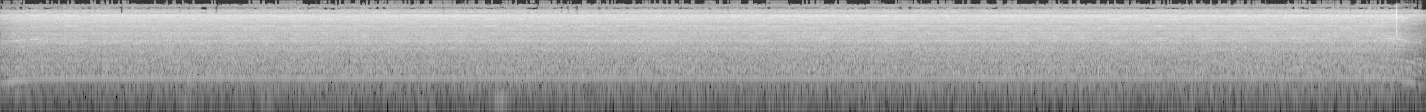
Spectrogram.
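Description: A steady, loud blowing roar with a constant whine runs unbroken for about twenty seconds from a heat gun held close, drying paint.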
